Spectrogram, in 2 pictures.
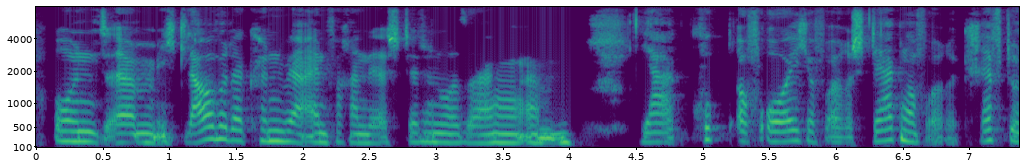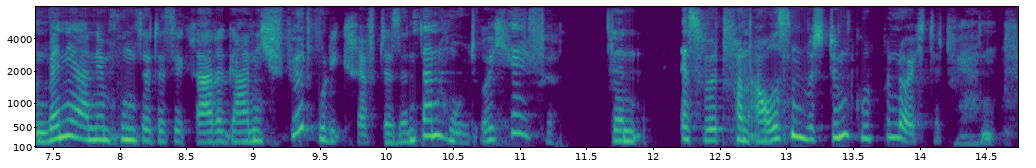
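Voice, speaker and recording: Dry and close with no echo, a woman with a fairly high pitch and ordinary pitch variation speaks at a moderate pace. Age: 40s. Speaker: brand consultant, coaching client. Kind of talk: interview.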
